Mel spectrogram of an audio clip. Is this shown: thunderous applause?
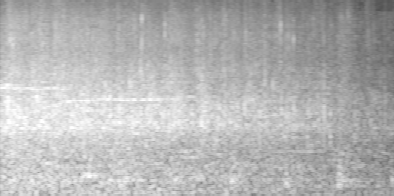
yes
